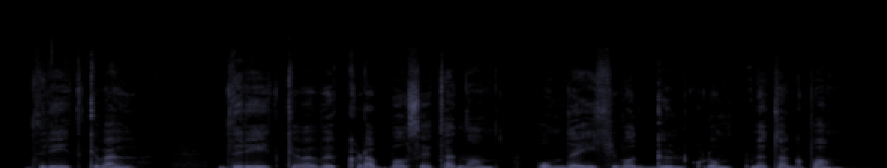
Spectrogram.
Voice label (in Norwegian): dritkvau, Numedalsmål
